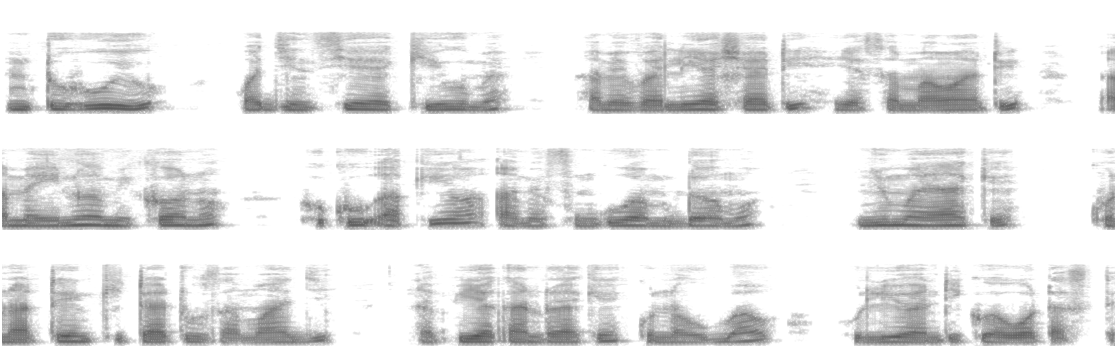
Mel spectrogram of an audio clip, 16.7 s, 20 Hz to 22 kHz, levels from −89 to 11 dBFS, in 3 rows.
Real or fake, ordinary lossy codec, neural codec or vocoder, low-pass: real; AAC, 48 kbps; none; 7.2 kHz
